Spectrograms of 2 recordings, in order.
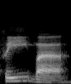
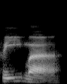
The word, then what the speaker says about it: femur: Giờ femur, đọc là femur nha, đùi, xương đùi đó, chúng ta đọc là femur.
